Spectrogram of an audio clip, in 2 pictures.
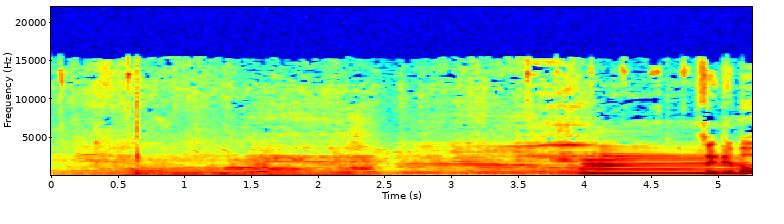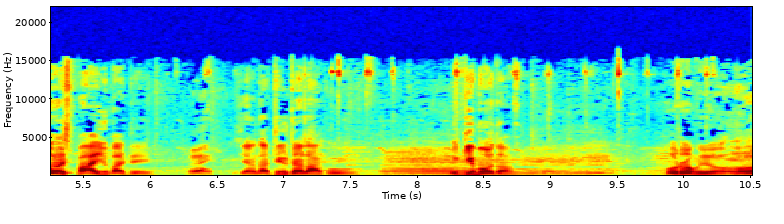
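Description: A cow moos loudly nearby, again and again.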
